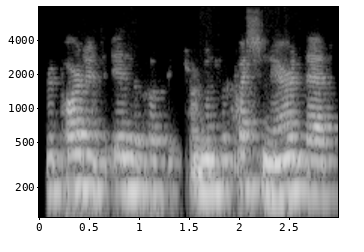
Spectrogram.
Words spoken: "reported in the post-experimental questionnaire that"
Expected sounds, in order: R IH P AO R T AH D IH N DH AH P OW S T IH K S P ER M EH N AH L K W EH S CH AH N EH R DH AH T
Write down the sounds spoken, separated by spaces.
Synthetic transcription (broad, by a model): R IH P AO R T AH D IH N DH AH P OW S IH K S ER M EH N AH K W EH S CH AH N EH R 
